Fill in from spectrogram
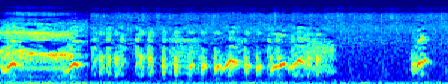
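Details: Waterhen call used at night to lure birds for trapping: a few rising upslurred notes and a fast rattling burst of pulses, with a constant low rumble underneath.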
